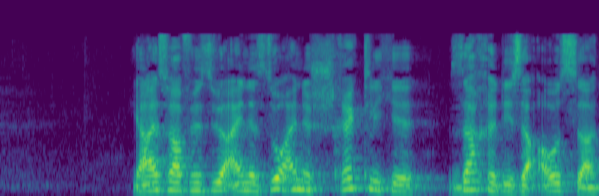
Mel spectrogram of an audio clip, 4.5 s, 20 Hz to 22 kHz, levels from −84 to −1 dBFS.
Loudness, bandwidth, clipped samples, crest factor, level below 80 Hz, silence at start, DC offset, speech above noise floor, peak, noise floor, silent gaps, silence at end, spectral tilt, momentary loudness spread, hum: -22 LUFS; 11 kHz; under 0.1%; 20 dB; -64 dBFS; 1 s; under 0.1%; 43 dB; -2 dBFS; -64 dBFS; none; 0 s; -4.5 dB/octave; 6 LU; none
